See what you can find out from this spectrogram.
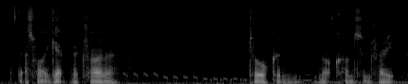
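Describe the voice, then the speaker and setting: A man's very deep, low voice at a moderate pace, with fairly even intonation and music in the background. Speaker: gamer. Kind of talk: gameplay commentary.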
